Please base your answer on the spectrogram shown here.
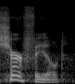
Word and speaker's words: Sheffield: northwest in sheffield alabama or if you're from sheffield it's sherfield there's a lot of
